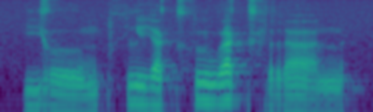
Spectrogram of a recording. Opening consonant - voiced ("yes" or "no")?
yes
